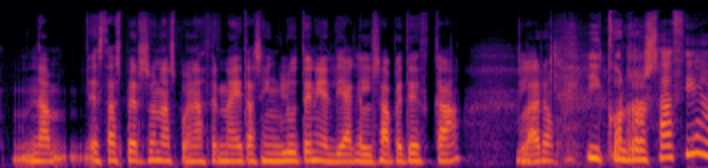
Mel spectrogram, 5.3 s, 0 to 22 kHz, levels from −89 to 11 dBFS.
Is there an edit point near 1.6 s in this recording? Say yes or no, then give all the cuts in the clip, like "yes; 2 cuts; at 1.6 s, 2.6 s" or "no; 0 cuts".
no; 1 cut; at 3.9 s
